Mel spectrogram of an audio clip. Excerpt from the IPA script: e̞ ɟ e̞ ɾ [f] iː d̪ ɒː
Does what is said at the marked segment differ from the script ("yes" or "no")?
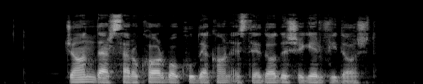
no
